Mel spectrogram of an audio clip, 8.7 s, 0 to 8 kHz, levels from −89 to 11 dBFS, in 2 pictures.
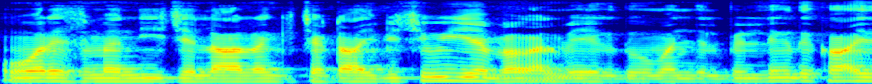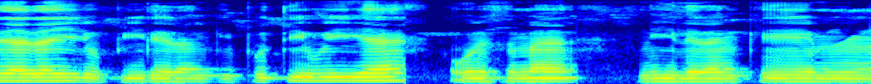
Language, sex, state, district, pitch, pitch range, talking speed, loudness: Hindi, male, Uttar Pradesh, Ghazipur, 110 Hz, 110-120 Hz, 235 wpm, -26 LUFS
